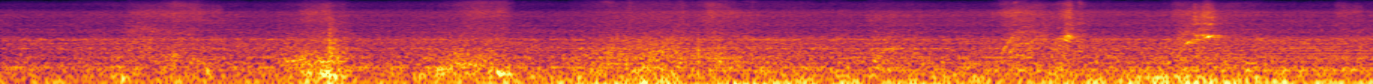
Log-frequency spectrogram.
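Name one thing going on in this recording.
Soft footsteps shuffle across straw mats.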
